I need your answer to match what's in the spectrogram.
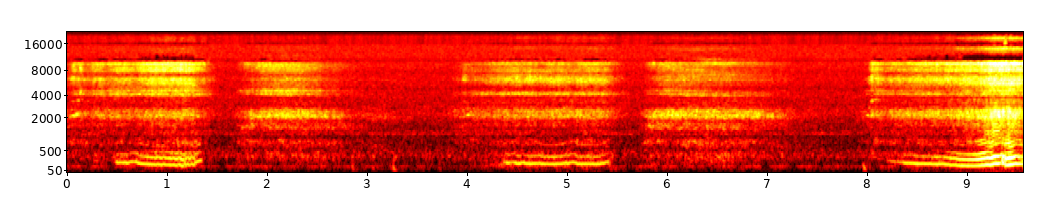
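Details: Adult woman asleep after eating a lot of chicken: loud rhythmic snores on each breath in, about 15 breaths a minute, growing louder at the end; heavy snoring.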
